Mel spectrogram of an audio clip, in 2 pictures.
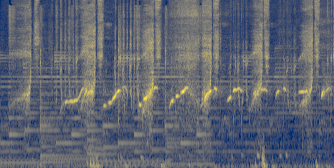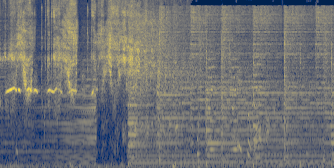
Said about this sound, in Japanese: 続きまして、つくつく帽子。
